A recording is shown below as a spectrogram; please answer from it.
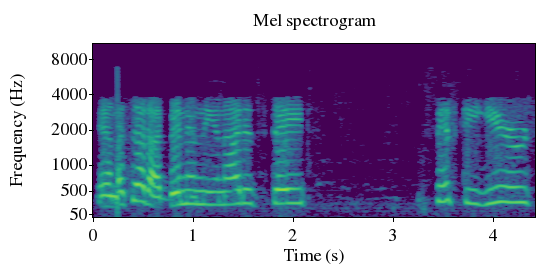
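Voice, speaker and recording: A woman's voice: high voice, a little slow. A woman in her sixties calling into a talk radio show on a speakerphone, sounding echoey and complaining indignantly. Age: 60s. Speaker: caller. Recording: tinny speakerphone call over phone line.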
